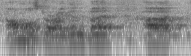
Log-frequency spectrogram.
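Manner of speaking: ordinary talk, nothing marked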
